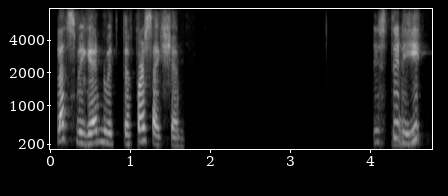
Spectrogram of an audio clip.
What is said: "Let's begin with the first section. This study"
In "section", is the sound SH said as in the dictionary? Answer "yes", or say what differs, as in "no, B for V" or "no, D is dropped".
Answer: yes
